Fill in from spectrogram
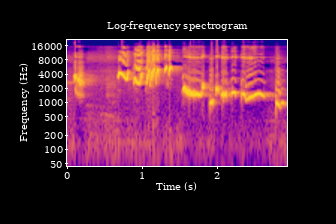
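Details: White-rumped shama singing masteran-style to provoke rival shamas: a high sharp note, a burst of chattering buzzy notes, then a run of smooth, wavering fluted whistles.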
